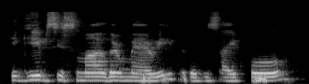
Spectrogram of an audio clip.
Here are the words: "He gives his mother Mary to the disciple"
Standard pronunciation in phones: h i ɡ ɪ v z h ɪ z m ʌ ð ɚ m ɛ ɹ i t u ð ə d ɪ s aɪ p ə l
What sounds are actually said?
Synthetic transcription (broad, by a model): h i ɡ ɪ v s h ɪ s m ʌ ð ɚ m ɛ ɹ i t u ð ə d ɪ s aɪ p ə l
